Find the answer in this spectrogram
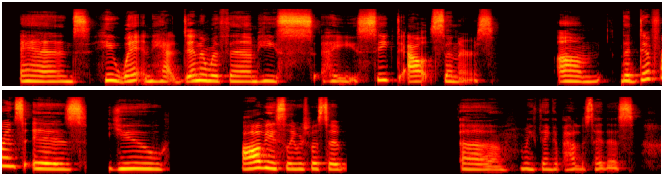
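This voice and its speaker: A woman's high-pitched voice comes through with long, frequent pauses. The recording is very clean, its background silent. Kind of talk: casual faith discussion. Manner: fast; animated.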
